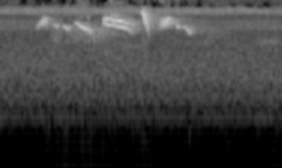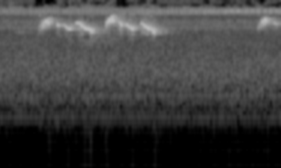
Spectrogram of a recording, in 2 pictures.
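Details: Green iora call used as a lure: rapid runs of high, thin, downslurred whistles in clustered bursts, several notes close together, then a pause of about a second and a half before the next burst; steady background hiss.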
